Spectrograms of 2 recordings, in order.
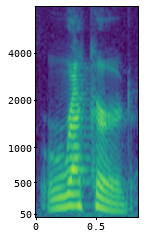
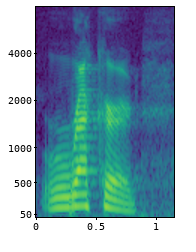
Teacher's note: The emphasis is at the beginning of the word.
